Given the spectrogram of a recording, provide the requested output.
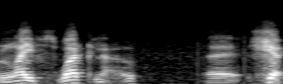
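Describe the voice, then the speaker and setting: A man with a Scottish accent speaks at a very slow pace. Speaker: TV host. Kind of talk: TV interview. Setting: TV studio.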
